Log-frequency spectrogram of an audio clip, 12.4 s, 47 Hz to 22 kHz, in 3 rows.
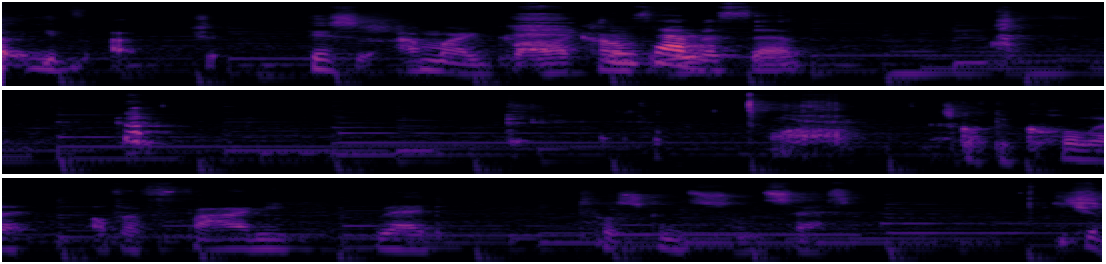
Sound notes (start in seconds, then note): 6.1 laughs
